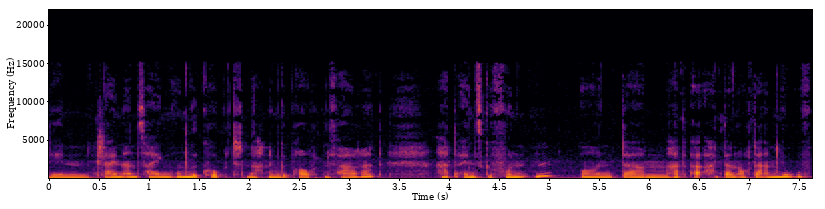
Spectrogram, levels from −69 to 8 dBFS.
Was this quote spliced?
no; 0 cuts

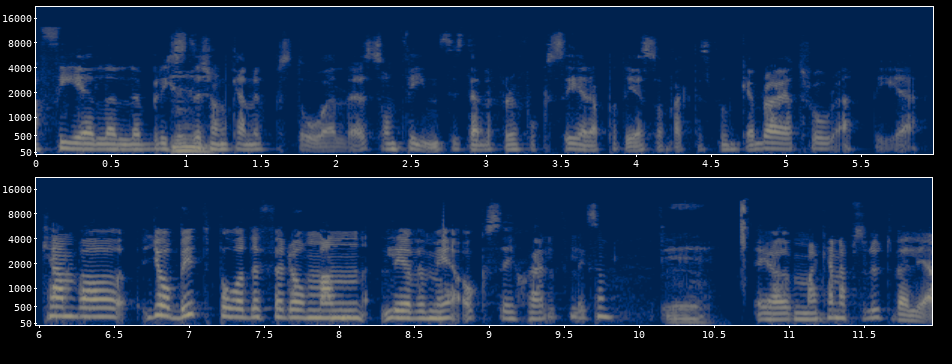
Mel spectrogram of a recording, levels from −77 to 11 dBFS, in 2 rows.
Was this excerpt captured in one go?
no; 2 cuts; at 5.9 s, 10.7 s

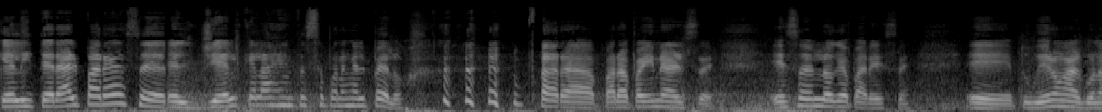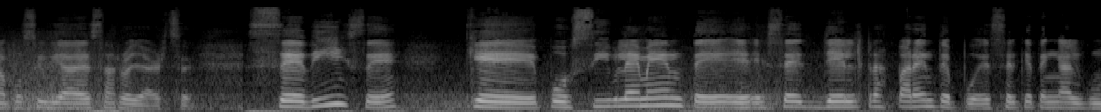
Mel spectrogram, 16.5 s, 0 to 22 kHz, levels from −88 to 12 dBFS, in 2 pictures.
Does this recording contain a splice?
yes; 3 cuts; at 1.2 s, 7.6 s, 13.9 s

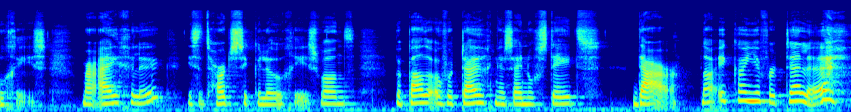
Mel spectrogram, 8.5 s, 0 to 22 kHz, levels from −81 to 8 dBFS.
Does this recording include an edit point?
yes; 2 cuts; at 1.8 s, 7.0 s

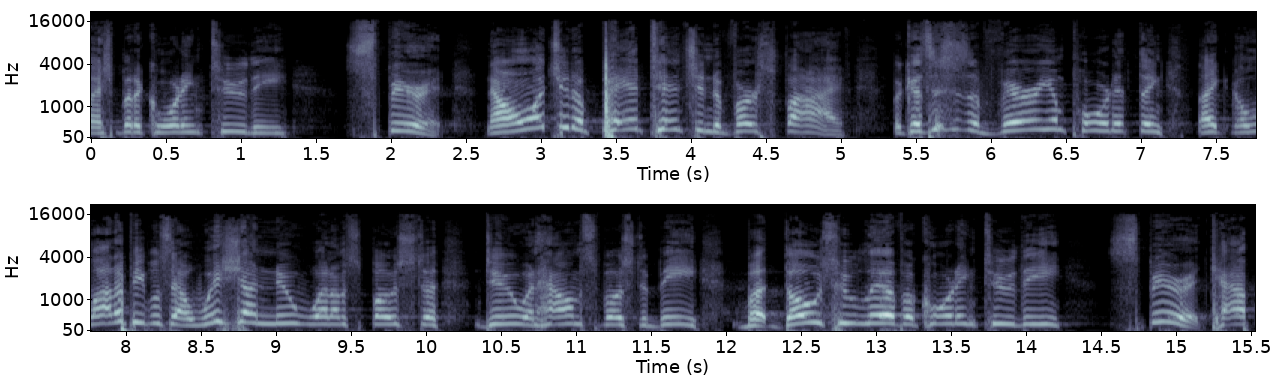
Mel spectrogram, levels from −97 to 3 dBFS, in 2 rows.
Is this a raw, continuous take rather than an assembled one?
no; 2 cuts; at 7.6 s, 12.0 s

